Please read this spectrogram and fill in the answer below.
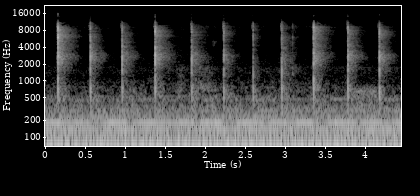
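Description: A person snapping their fingers over and over in a steady rhythm, about two and a half snaps a second, over a faint low hum.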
